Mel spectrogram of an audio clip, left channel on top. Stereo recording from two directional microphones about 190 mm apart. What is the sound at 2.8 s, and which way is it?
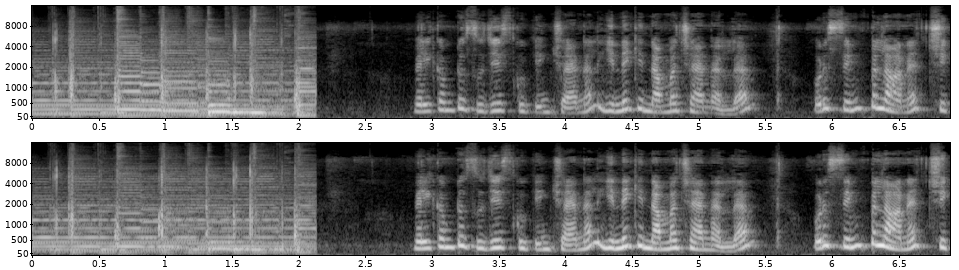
Speech, 35° right (ahead or behind).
